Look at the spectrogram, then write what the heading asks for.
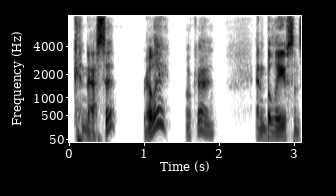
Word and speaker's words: Knesset: individual's personal thoughts um pronounce the k and nesset knesset really okay and beliefs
